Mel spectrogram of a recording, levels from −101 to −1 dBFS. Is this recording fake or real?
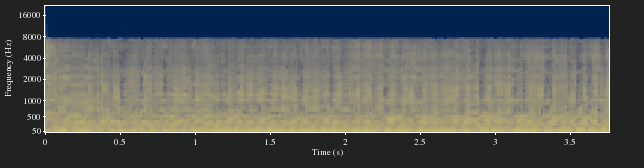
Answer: fake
